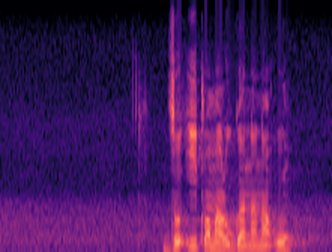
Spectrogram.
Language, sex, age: Venda, male, 25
